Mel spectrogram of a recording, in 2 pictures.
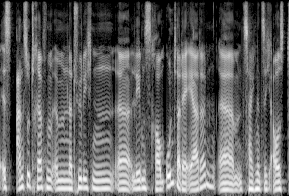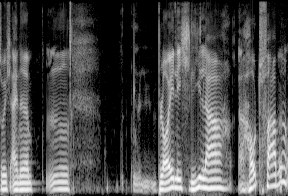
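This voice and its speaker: Low-voiced man explaining casually, dry sound. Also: darkish tone, no echo. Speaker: podcast co-host.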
